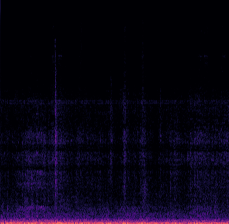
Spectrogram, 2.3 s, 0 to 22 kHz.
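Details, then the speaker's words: 2016 RAV4 Hybrid XLE (4th gen) driven over a rough driveway after the front stabilizer bar bushings were replaced, following new sway bar links and axle: steady low road rumble with no clunks over bumps. "I don't think I hear the clunk anymore wait let's no clunk no clunk wow wow amazing"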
